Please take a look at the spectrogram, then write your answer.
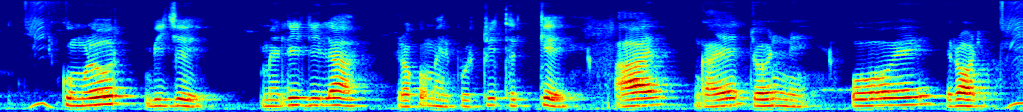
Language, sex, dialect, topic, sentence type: Bengali, male, Jharkhandi, agriculture, statement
